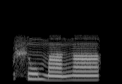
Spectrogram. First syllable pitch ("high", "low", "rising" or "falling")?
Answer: high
